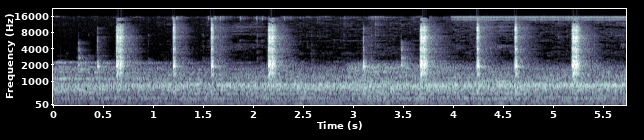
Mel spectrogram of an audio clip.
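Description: Liquid drips into a cup with sharp little splashes.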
